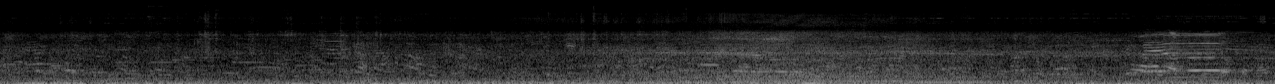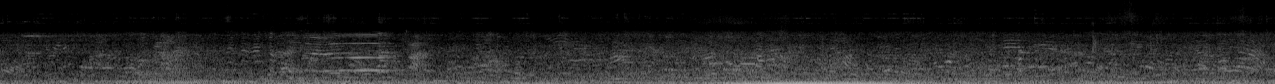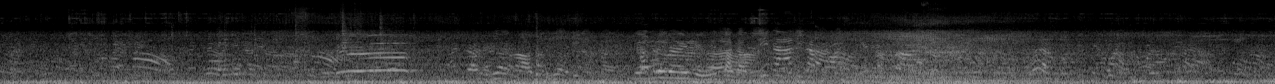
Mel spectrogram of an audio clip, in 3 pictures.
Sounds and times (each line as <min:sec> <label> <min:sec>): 0:00.0 Traffic sound 0:38.2
0:16.1 Market sound 0:38.2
